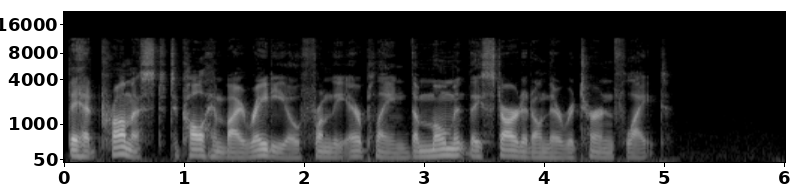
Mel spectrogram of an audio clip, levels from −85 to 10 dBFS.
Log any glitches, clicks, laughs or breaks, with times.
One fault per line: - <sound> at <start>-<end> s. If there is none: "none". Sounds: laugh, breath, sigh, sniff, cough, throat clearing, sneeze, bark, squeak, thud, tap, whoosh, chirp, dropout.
none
